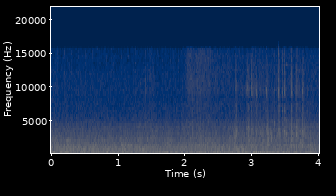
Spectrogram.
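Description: A dump truck's bed whines as it tips up.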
